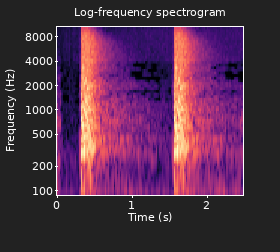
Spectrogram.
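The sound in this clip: Two sharp gunshots, each a loud, abrupt crack with a quickly fading tail, spaced a little over a second apart.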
